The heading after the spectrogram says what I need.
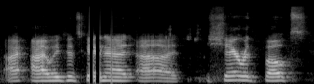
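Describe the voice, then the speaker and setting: A man co-hosting a casual live talk show, speaking in halting, measured asides. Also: high voice, level tone, bright, forceful tone, slight background noise.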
